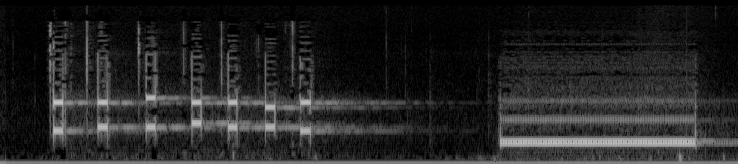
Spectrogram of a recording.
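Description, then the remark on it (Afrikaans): A phone number is keyed in as seven quick, even touch-tone beeps to call a brother and find out what is going on. After a short silence, a steady electronic tone sounds for about two seconds. No one speaks. “ek beter my broer bel om uit te vind wat aangaan.”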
